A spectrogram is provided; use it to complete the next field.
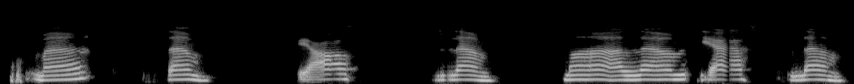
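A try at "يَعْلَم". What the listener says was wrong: சேர்த்து ஓதுறது பிழை. சேர்த்து ஓதக்குள்ள லம் என்று தெளிவா வருது. எஸ் அல்ல. எஸ் கண்டு வாரதும் பிழை. ரெண்டு வாரதும் பிழை.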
